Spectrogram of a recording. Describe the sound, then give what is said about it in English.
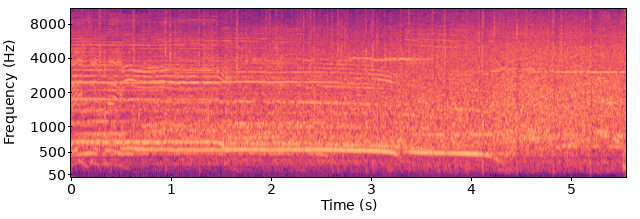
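An audience applauding and cheering at a live event as a guest is welcomed: dense, loud, steady clapping with whoops and shouts, continuing without pause throughout. “Make some noise for Mike Tyson!”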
